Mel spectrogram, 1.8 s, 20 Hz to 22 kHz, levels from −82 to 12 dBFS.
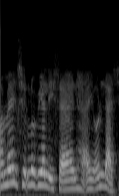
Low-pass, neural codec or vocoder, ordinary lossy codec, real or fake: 10.8 kHz; none; none; real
